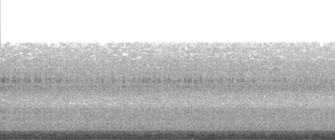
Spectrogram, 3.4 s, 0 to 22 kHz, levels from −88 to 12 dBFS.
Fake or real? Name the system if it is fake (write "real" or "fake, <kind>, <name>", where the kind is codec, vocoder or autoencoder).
real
